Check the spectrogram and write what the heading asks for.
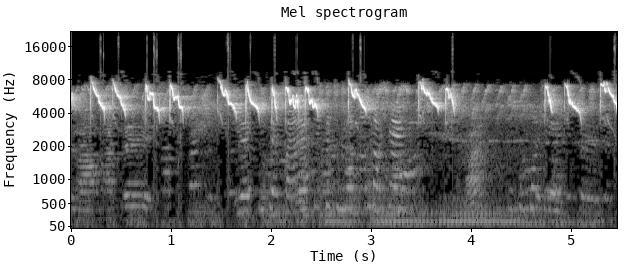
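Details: Pleci, a white-eye, giving rapid, high, sharply down-slurred chirps repeated in quick clusters, with faint voices and low background sounds in the pauses.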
